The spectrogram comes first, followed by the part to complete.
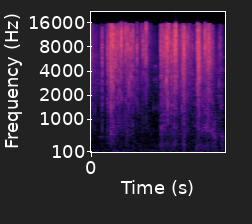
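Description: Clear plastic bag around a small spiral-bound notebook crinkling as it is handled and turned over, in irregular crackles with a short lull about halfway through.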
